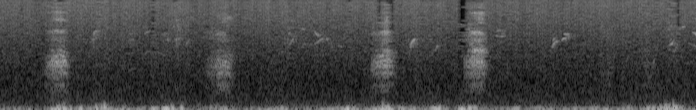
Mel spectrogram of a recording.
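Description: Eurasian magpie giving four harsh, rasping notes at uneven intervals over about two seconds, against steady low wind rumble.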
